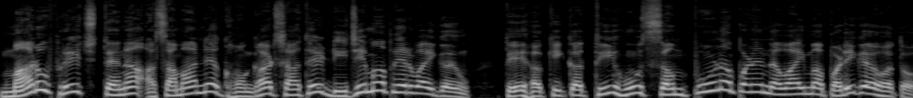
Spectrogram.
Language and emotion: Gujarati, surprised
